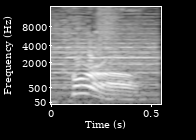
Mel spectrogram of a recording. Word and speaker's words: Toraoh: was enough so i am saying it right toro just kind of gotta emphasize the a little bit more maybe blast it how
